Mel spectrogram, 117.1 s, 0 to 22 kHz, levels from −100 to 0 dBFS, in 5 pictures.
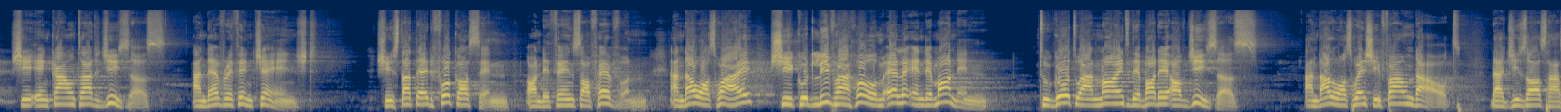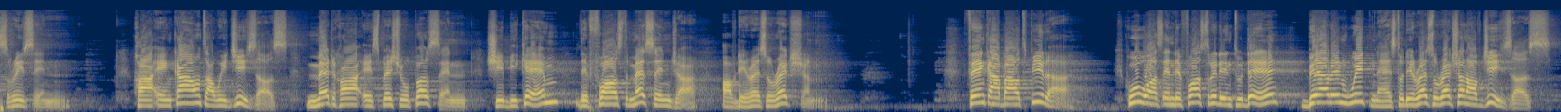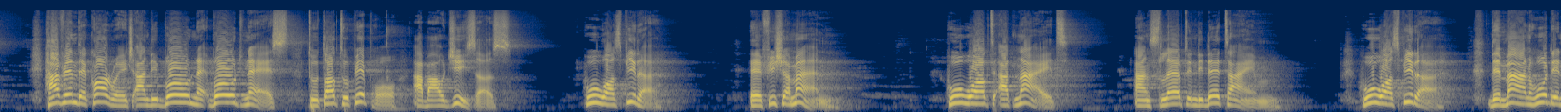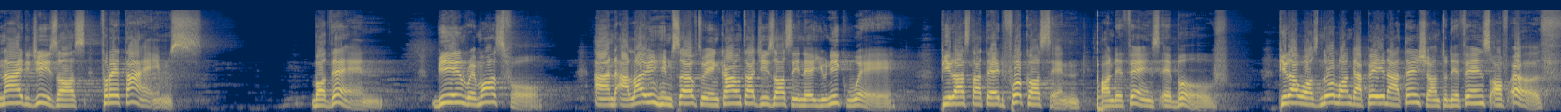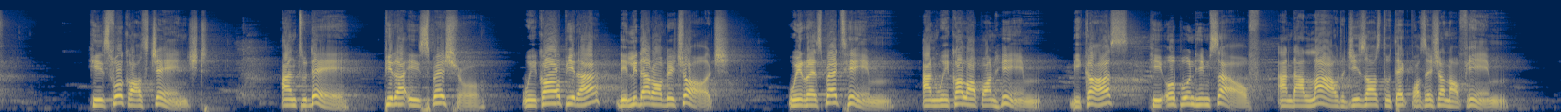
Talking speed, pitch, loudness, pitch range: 95 wpm, 200 Hz, -19 LUFS, 170-230 Hz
